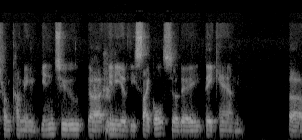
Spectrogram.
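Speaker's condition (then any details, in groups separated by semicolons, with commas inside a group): No condition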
